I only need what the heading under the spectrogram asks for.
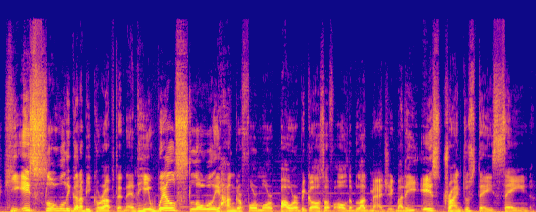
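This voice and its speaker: A man's voice: mid-range voice, very animated, moderate pace, few pauses, soft background music. A man hosting a video, giving casual, enthusiastic commentary on game lore and explaining as he goes. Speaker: video host.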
